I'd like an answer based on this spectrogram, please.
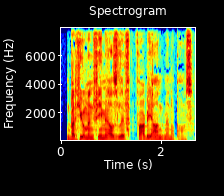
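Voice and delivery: ordinary delivery, nothing marked

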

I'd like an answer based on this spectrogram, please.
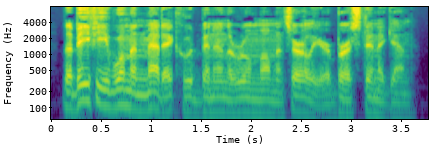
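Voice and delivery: ordinary delivery, nothing marked

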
